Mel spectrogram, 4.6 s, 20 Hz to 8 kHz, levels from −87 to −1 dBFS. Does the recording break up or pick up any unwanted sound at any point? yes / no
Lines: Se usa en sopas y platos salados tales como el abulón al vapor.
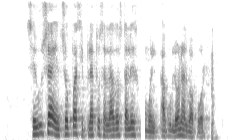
yes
